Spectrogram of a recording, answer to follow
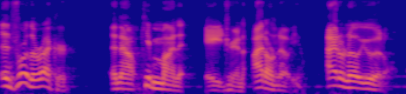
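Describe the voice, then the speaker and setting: During a live game stream, a man in his thirties talks fast and very animatedly in a medium-pitched, sharp-toned voice. His casual chat with viewers is laid-back and profane.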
